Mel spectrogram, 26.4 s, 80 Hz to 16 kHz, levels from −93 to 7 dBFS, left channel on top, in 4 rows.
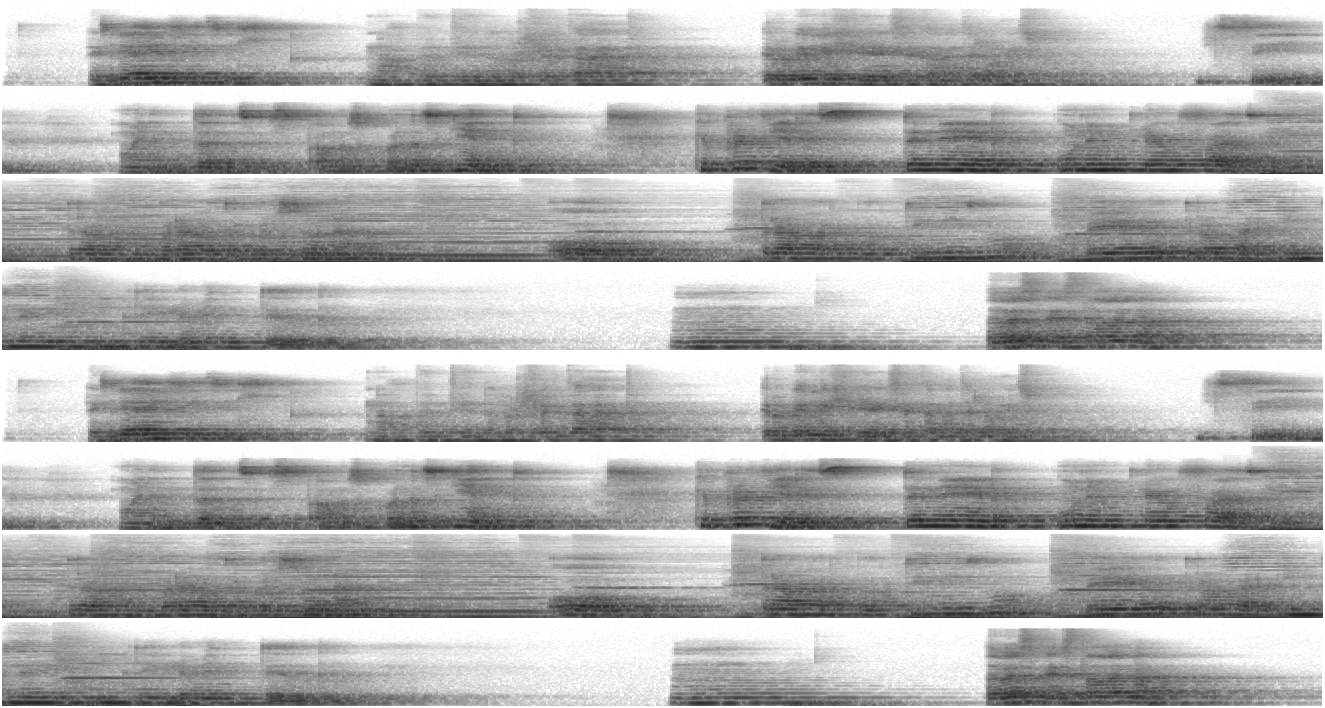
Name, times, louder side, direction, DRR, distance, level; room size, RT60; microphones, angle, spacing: voice 1, 0.5-1.3 6.0-6.5 7.2-9.1 9.6-10.8 11.1-11.6 11.9-13.1 13.5-15.0 15.9-16.3 17.0-18.3 18.6-21.5, equal, ahead, -5 dB, 0.4 m, -18 dB
voice 2, 1.8-3.1 3.8-5.2 23.1-23.8 24.7-25.5, equal, 85° right, -3 dB, 0.8 m, -20 dB
sound 1, 12.7-20.7, right 1 dB, 55° right, 0.6 m, -19 dB
2.8 x 2.1 x 3.5 m, 1.4 s
head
